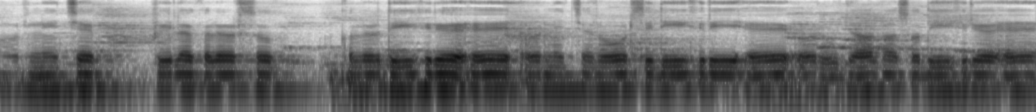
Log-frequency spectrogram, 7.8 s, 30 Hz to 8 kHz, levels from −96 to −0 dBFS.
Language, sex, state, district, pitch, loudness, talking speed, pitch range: Marwari, male, Rajasthan, Nagaur, 95 Hz, -17 LUFS, 170 wpm, 95-100 Hz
